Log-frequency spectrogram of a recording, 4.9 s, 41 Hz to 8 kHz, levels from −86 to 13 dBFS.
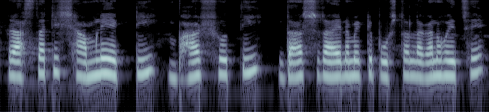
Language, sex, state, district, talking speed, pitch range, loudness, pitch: Bengali, female, West Bengal, Alipurduar, 135 wpm, 215-250 Hz, -18 LUFS, 230 Hz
